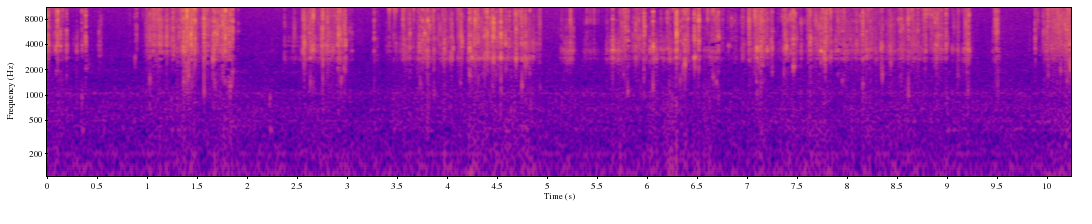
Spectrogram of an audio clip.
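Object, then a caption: Glass-bead-covered Christmas bauble. A round, hollow Christmas bauble covered in small gold glass-like beads, with a metal cap, is held in both hands and scratched with fingertips and nails. It makes soft, bright, crunchy crackling in dense bursts, with short pauses between them, and almost no low end.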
